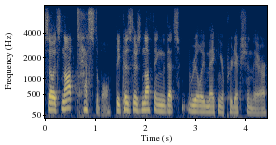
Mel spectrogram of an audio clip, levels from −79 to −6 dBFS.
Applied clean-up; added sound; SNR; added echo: none; none; none; none.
